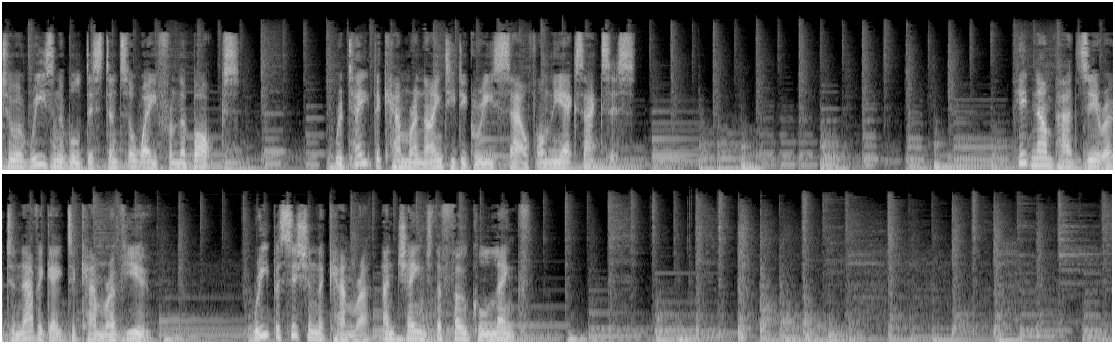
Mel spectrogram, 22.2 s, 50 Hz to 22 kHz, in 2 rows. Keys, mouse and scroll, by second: 1.1-2.1 scroll down 3, 2.1-3.8 middle drag, 3.8 r, 6.8-7.8 scroll up 2, 7.8 KP_0, 11.0 g, 16.6 click, 17.9-22.2 drag.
